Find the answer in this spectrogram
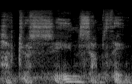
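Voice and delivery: trembling, breathy, shaky, frightened near-whisper. Reading a story aloud, speak a character's line in a shaky voice. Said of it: "said Toby in a shaky voice".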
